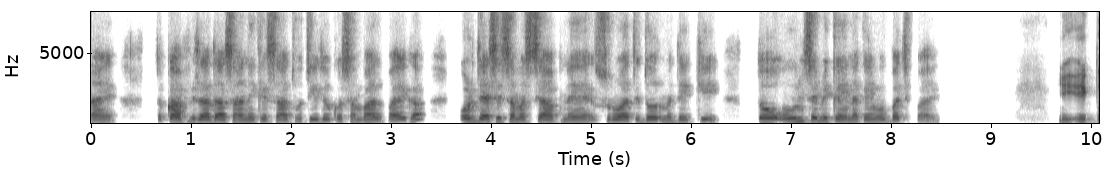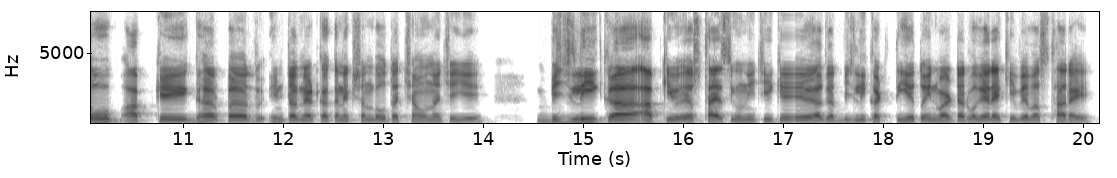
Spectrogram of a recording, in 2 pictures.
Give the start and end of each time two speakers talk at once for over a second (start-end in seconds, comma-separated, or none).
none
